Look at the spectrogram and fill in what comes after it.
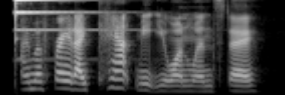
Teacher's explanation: you should say it with a falling intonation to show your regret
